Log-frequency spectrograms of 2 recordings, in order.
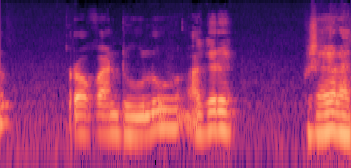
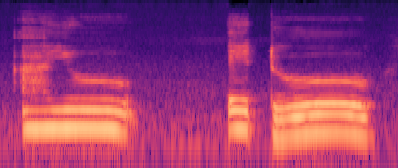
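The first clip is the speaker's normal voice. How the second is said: put-on very soft female voice; 2 semitones higher, 4 dB louder than usual. Retelling a voice calling names at night: imitating a very soft female voice calling. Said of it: "Itu tuh halus banget".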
